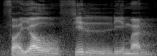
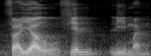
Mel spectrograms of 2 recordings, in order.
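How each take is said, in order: No difference in how they are said.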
